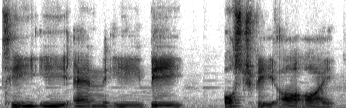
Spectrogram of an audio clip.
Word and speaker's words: Tenebri: So that's spelled Teneb '-RI, Tenebri.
